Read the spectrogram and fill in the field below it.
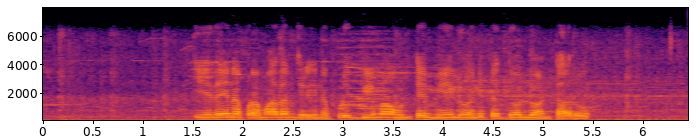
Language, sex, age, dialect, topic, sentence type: Telugu, male, 18-24, Southern, banking, statement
